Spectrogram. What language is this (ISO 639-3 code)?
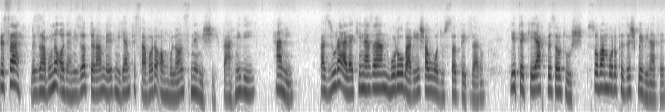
fas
